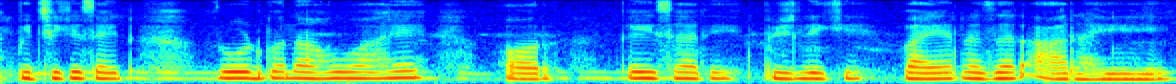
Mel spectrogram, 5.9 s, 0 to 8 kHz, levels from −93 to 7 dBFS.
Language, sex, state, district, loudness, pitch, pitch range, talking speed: Hindi, female, Bihar, Purnia, -15 LUFS, 215 Hz, 205-220 Hz, 175 wpm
